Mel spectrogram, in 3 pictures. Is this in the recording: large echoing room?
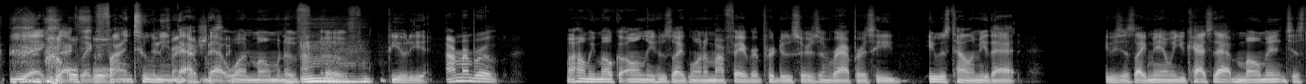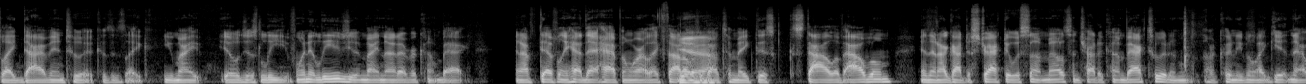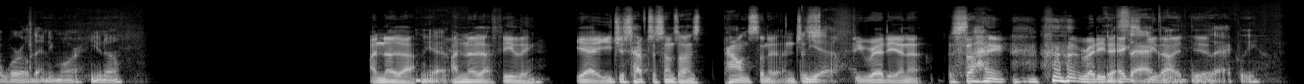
no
